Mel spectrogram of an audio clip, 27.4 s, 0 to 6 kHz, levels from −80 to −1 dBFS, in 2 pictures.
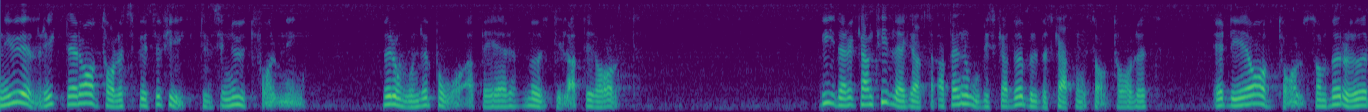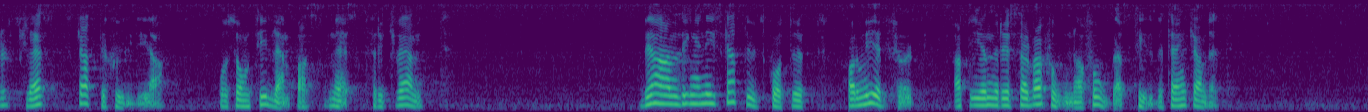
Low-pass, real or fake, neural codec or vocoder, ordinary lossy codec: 5.4 kHz; fake; vocoder, 22.05 kHz, 80 mel bands, HiFi-GAN; none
